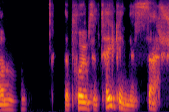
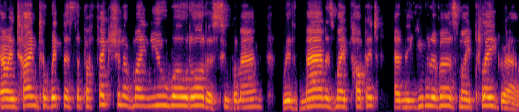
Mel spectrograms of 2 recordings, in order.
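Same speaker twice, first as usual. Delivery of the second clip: gloating, high cackling villain voice, acted out; 7 semitones higher than usual. Retelling a comic scene, voicing Ultra as he addresses Superman: retelling Ultra's cackle. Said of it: "And Ultra cackles".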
